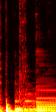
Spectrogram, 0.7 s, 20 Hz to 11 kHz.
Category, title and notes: Music > Solo instrument
Acoustic Guitar Oneshot Slice 64
acoustic, chord, foley, fx, guitar, knock, note, notes, oneshot, pluck, plucked, sfx, string, strings, twang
